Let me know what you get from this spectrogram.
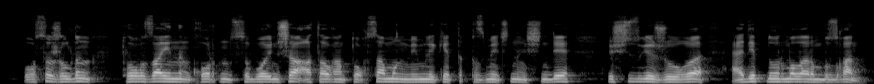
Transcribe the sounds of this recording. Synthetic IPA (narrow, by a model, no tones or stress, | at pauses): wo̞səʒəlˠd̪əɴ | t̪ʰo̞ʁəzɑjənəɴqʰo̞ɾt̪ənd̪əsəbo̞jənʃɑʔɑt̪ɑlˠʁɑnt̪ʰo̞qsɑnməɴme̞mle̞kʲe̞t̪ːɪk̚qʰəzme̞t̪ʃɪnɪŋɪʃɪnd̪e̞ | ʏʃʒ̥ʏzɡʲe̞ʒuwuʁə | æd̪e̞pno̞ɾmɑlˠɑɾənbʊzʁɑn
